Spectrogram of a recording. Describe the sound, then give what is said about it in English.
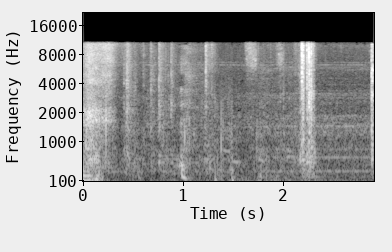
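A videotape sliding into the slot of a satellite transmission machine, with a run of light mechanical clicks and clatter and a couple of louder clunks near the end. “That's the tape going into slot.”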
